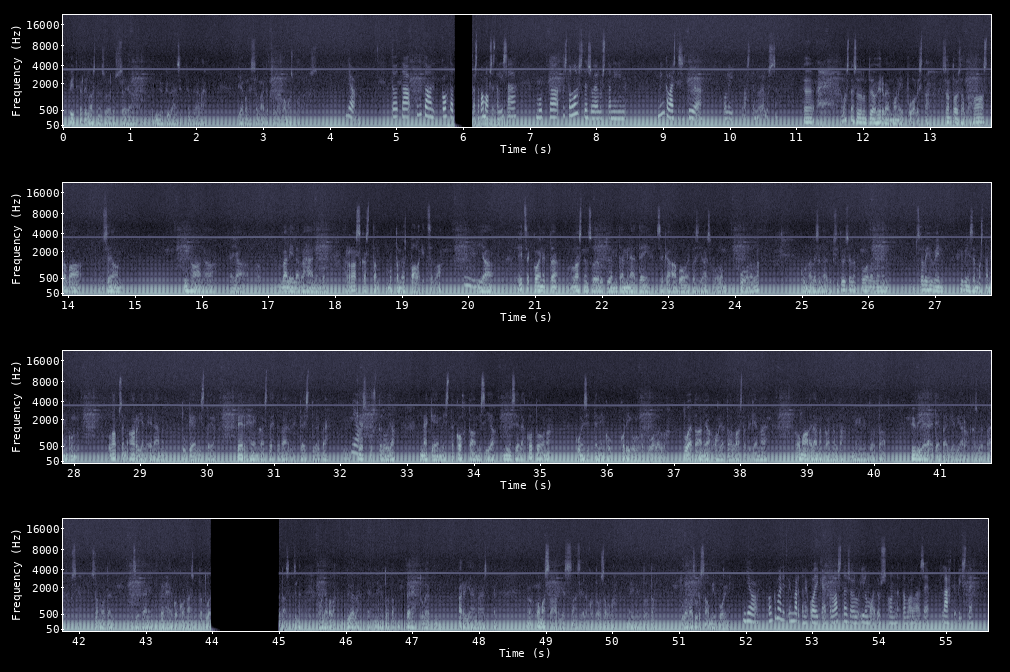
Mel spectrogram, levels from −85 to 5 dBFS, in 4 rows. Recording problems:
wrong speed, natural pitch; too fast; 1.7 times normal speed
electrical hum; loud; throughout; 50 Hz, 7 dB below the speech
high-pitched whine; noticeable; throughout; 3.5 kHz, 15 dB below the speech
hiss; noticeable; throughout; 10 dB below the speech
audio freezing; at 6 s and at 44 s for 1 s

